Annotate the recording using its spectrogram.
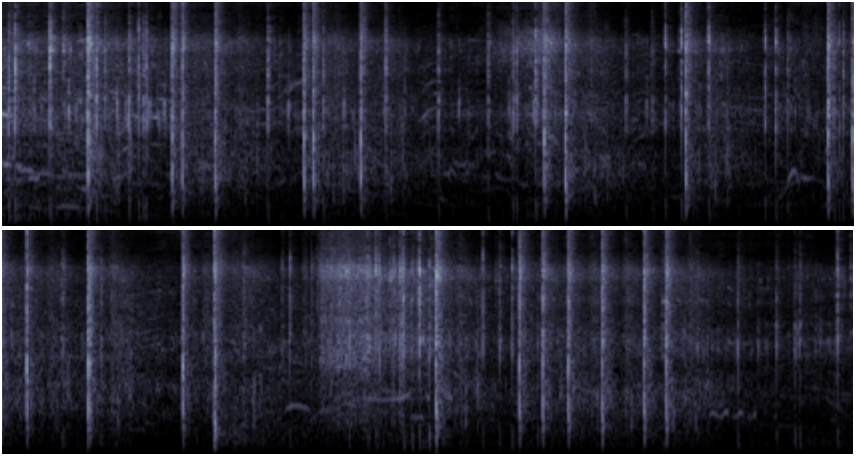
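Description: Display fireworks going off: many sharp bangs and pops in quick, uneven succession.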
